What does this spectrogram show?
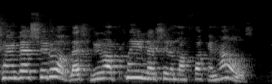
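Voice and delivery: mock furious yelling. Retelling going off at a son playing music: retelling yelling at son. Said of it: "I'll be like".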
